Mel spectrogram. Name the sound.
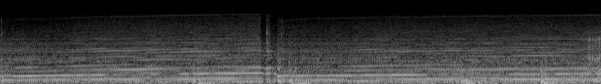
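race car engine hitting rev limiter in racing video game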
